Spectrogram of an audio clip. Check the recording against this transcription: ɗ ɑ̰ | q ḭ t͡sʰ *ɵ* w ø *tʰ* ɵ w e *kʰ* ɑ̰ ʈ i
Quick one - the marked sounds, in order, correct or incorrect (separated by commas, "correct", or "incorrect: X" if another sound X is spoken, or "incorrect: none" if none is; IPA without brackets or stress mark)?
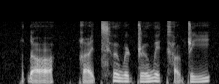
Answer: correct, incorrect: ʈ, correct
